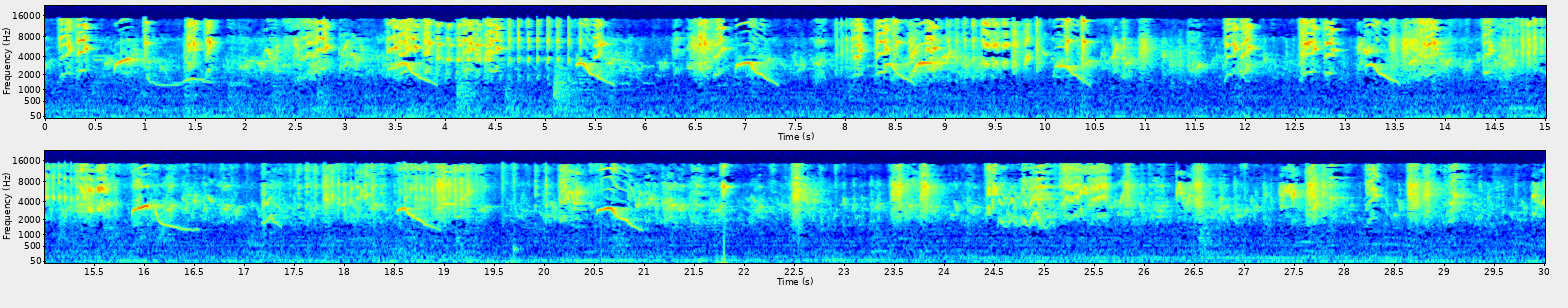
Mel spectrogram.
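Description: Small birds chirping busily, with a clear falling whistle repeated every two seconds or so; the whistles stop about two-thirds of the way through, and the chirping goes on.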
